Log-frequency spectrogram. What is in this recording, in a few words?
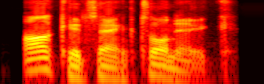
"architectonic", British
